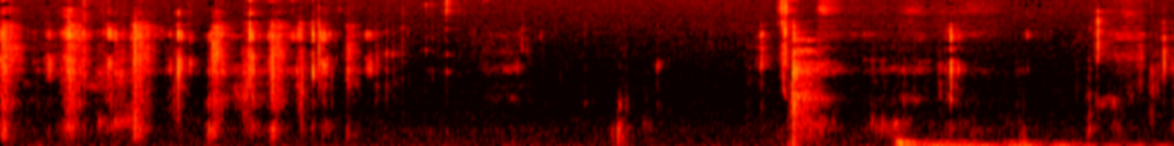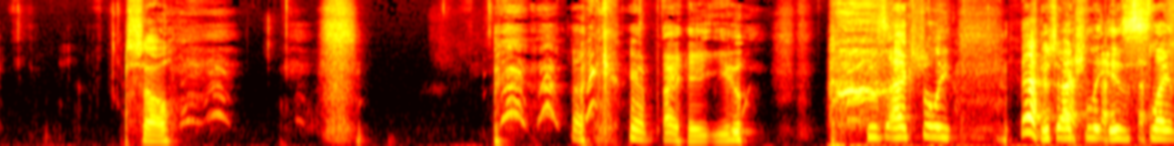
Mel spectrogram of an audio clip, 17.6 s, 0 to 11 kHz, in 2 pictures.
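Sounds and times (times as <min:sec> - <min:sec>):
potato chips crunching: 0:00.0 - 0:03.4
low chewing: 0:00.0 - 0:05.0, 0:05.6 - 0:09.8
speech: 0:09.8 - 0:10.3, 0:13.1 - 0:14.5, 0:15.3 - 0:17.6
laughter: 0:12.5 - 0:13.7, 0:15.0 - 0:17.6.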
